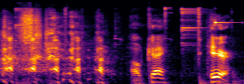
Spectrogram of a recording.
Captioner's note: laughter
